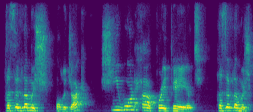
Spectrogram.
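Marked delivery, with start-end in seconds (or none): 2.0-3.9 slow, clear textbook reading; careful reading. Shown as a demonstration. Teacher reading for learners, slow and deliberate. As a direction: space out "She won't have prepared" word by word. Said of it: "önce İngilizcelerini okuyorum".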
